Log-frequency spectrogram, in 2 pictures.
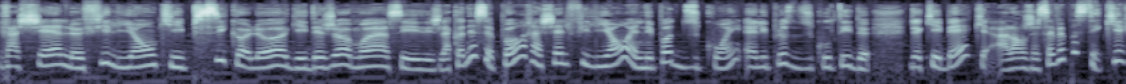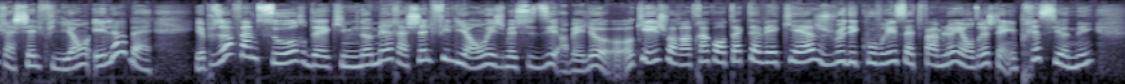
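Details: Adult woman speaking French; typical speech.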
